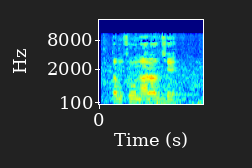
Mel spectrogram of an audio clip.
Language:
Goaria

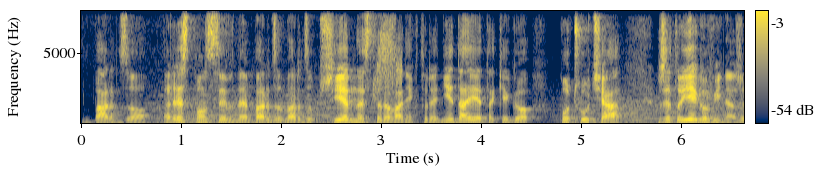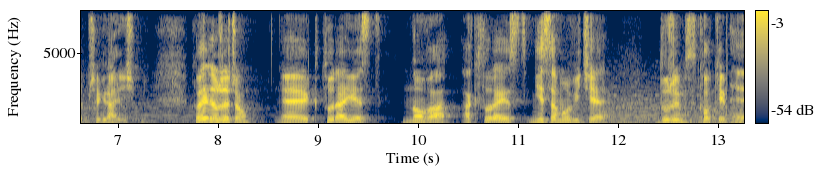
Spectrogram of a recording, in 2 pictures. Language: Polish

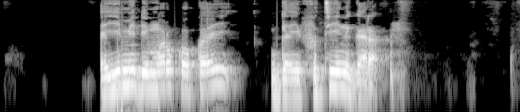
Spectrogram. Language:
Musgu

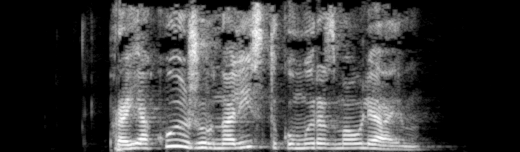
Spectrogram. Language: Belarusian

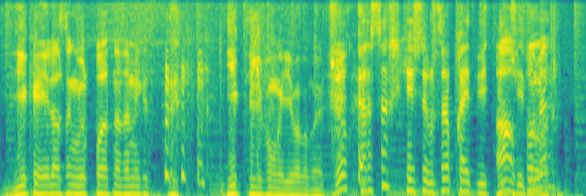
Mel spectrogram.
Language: Kazakh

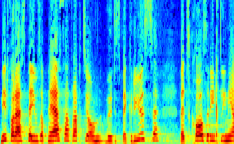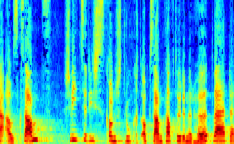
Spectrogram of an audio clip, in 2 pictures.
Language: Swiss German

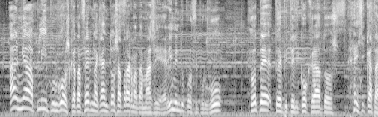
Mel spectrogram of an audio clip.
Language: Greek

